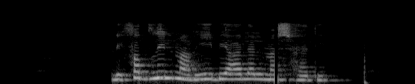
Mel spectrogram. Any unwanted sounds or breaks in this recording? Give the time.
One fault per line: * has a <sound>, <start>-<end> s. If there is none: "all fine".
* has a dropout, 2.7-2.8 s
